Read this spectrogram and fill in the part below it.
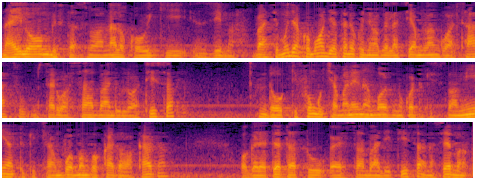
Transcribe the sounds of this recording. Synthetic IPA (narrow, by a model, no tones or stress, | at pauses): nahilɔɔmbitu̥tasimamanalɔkwawikinzimaɓasimɔʄakwamɔʄatuɛndɛkwɛɲɛwaɡalatiam̩laŋɡɔwatʰatʰum̩staɾiwasaɓaaɗiulɛwatisa | ndɔkifuŋɡut͡ʃamanɛnɔambajɔtumɛkuwatu̥kisimamiatukit͡ʃambuamambɔkaðawakaða | waɡalatiatatusaɓaaɗitisaːnasɛma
